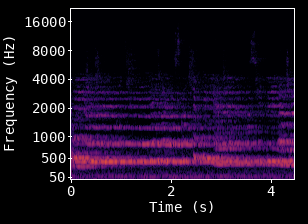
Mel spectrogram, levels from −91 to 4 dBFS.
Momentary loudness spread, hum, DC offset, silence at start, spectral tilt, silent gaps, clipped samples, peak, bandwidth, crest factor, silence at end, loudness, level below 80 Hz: 6 LU; none; under 0.1%; 0 s; -5 dB/octave; none; under 0.1%; -30 dBFS; over 20 kHz; 14 dB; 0 s; -45 LUFS; -68 dBFS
